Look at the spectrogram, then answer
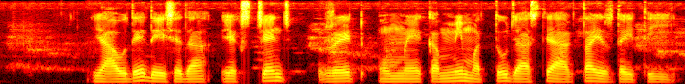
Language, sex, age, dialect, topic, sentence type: Kannada, male, 18-24, Central, banking, statement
